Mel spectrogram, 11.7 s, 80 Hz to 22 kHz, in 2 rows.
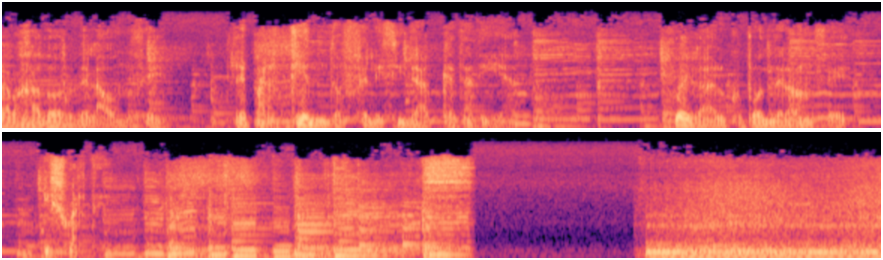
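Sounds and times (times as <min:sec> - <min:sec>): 
speech: 0:00.2 - 0:03.7, 0:04.5 - 0:08.6
new car engine revving: 0:10.2 - 0:11.7.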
